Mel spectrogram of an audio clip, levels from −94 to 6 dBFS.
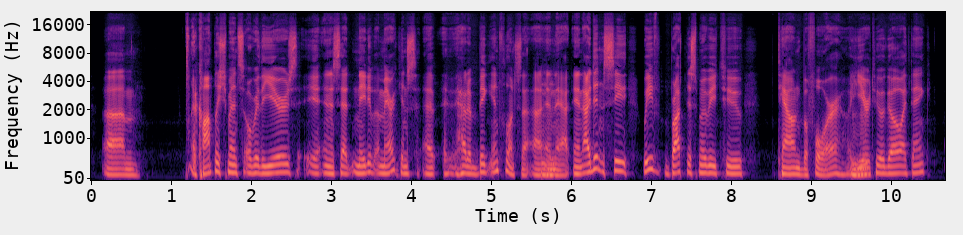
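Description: From start to finish the speech runs fast and high, the signature of a wrong sample rate: the samples are clocked out faster than they were captured, with no resampling in between. Tempo rises by a factor of 1.38 and pitch by about 5.55 semitones, both locked to the same ratio, which fits material recorded at 32 kHz being played back at 44.1 kHz. Voices come across hurried and thin, with formants shifted upward.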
